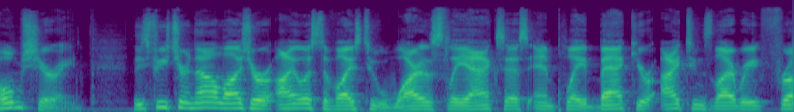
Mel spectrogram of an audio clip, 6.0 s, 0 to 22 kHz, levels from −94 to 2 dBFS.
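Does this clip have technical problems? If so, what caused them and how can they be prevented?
No, there are no technical problems to point to in this clip. Nothing in the audio calls for a cause to be traced or a fix to be made.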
